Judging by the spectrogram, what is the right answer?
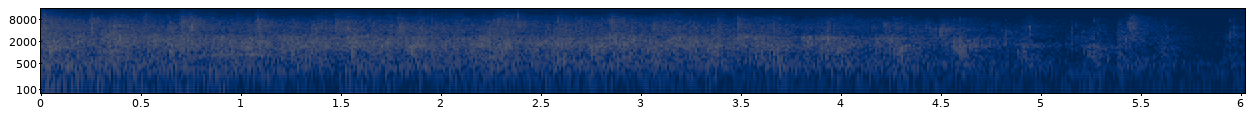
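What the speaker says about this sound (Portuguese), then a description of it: "Dê um aplauso, Jesus." Church congregation applause at a Sunday morning service, a quiet, distant wash of many hands clapping that holds steady and then gradually thins and fades toward the end.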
